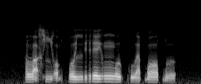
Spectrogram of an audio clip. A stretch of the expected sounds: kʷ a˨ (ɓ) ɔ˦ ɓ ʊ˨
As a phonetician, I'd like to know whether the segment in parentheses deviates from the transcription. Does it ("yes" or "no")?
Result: no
